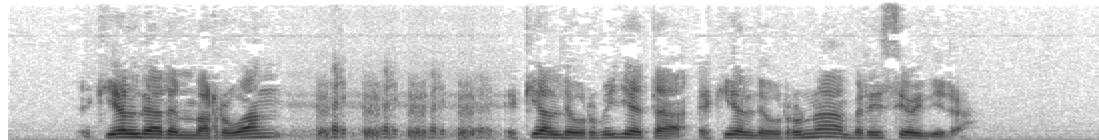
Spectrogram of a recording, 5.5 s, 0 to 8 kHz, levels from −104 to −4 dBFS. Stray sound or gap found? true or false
true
